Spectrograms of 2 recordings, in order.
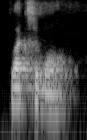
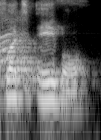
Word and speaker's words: flexible: flexible. It's It's not flex-able. It's flexible.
